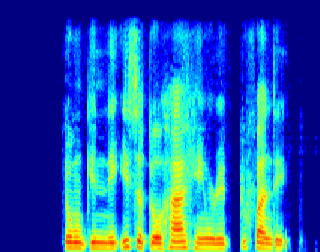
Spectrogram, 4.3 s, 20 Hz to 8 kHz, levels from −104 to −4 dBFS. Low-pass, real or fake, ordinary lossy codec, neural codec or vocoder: 7.2 kHz; fake; AAC, 48 kbps; codec, 24 kHz, 0.9 kbps, WavTokenizer, small release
